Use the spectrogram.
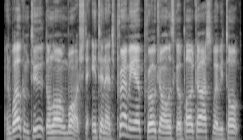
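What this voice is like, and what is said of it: Put-on Southern accent. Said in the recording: “Southern accents, yeah. ... That was a southern accent, was it?”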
